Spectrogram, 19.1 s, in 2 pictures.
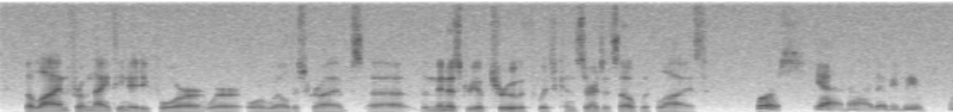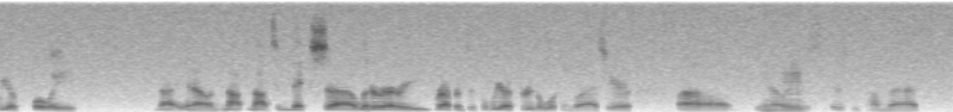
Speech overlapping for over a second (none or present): none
